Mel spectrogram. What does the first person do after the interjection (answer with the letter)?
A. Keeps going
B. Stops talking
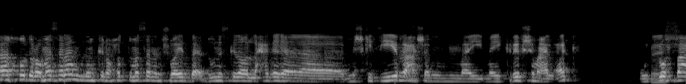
A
